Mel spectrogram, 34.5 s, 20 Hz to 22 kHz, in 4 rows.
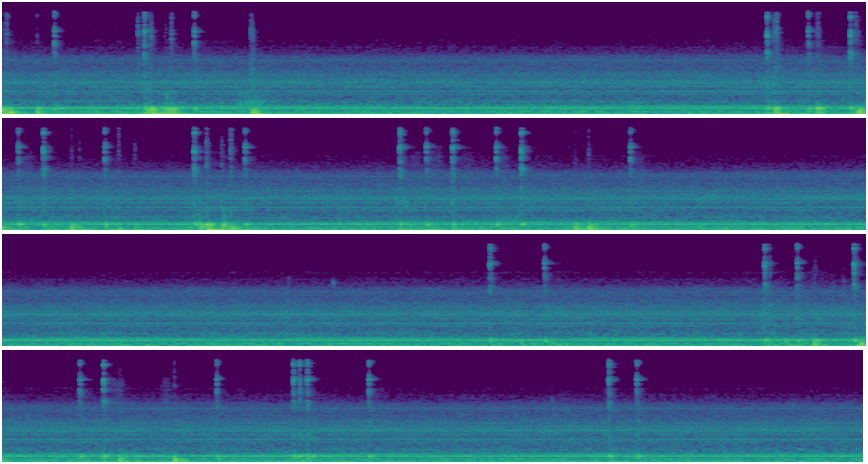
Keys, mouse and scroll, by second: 0.5 click, 1.5 ctrl+z, 1.9-7.7 alt+drag, 8.1 alt+click, 8.8 alt+click, 9.7 click, 10.7 ctrl+z, 11.1-12.6 alt+drag, 12.9 alt+click, 13.6 alt+click, 14.9-22.2 alt+drag, 22.7-24.9 alt+drag, 25.3 alt+click, 26.7 alt+click, 28.1 alt+click, 28.9 alt+click, 29.6-32.0 alt+drag, 32.3-34.5 alt+drag.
